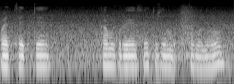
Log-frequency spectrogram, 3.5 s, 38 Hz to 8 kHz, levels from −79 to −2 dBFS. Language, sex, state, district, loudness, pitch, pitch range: Nagamese, male, Nagaland, Kohima, -19 LUFS, 115 Hz, 115-120 Hz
